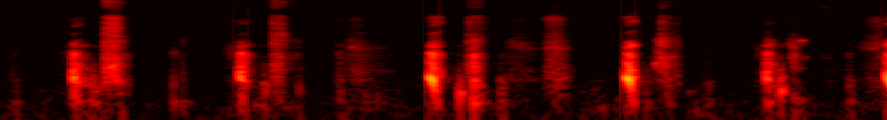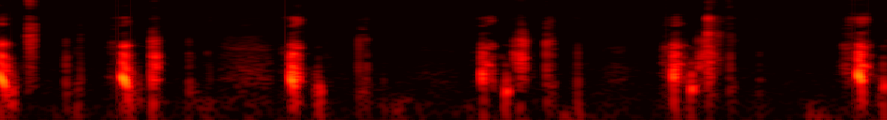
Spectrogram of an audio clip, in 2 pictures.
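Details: Sneezing fit blamed on dust and pollen: a rapid run of about fourteen short, forceful sneezes, each roughly half a second apart, possibly sounding like a dog; rapid sneezing.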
